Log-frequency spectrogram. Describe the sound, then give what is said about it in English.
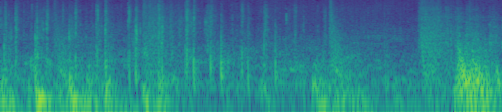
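Repeated heavy thuds and knocks pound irregularly on a lobby door blocked by rubble, loud, with a dull wooden resonance and a brief scrape or rumble near the end. “Lobby door! There's rubble against it, and they're still pounding on it!”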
